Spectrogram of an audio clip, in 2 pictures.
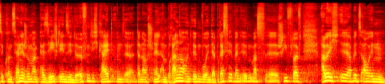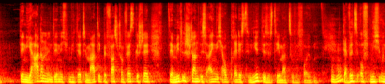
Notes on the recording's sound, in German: Congress der Controller in München. Der Performance Manager Podcast war live vor Ort und hat auf der größten Controller-Fachtagung in Europa mit den Who‘s Who im Controlling geredet.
